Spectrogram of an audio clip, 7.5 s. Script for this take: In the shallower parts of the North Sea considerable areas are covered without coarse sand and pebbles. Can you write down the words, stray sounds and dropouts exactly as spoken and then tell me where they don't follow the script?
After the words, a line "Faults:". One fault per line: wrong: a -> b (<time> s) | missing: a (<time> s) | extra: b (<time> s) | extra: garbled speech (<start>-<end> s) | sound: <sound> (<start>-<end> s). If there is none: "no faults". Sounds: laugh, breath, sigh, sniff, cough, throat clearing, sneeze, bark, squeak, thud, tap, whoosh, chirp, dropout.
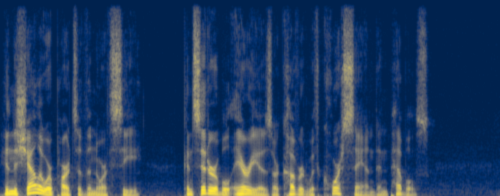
In the shallower parts of the North Sea considerable areas are covered with coarse sand and pebbles.
Faults:
wrong: without -> with (4.6 s)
